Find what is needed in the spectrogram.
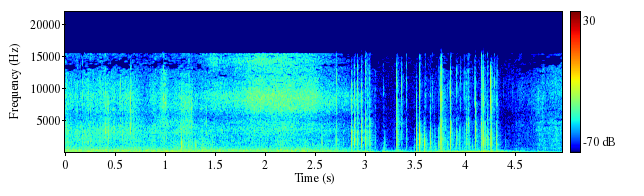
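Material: Plastic sequins.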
